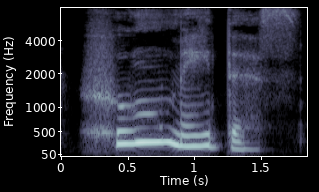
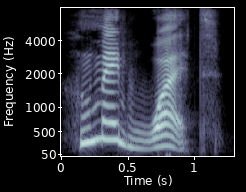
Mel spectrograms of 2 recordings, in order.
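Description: First: Sighed wonder. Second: Loud, brusque question; rude demand. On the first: King's son wonders at the shirt, sighing. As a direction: linger on each word, marvelling. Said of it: "he sighed at last". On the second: Suyatar challenges the king's son, demanding rudely. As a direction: demand it rudely, hitting the words hard. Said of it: "Suyatar demanded rudely". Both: A narrator's reading.

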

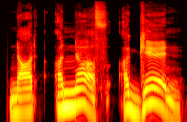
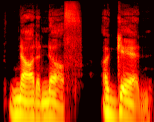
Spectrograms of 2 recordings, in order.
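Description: First: Slow, insistent voice behind the door; drawn-out, insistent command; louder, more insistent. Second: Low, restrained command; ominous low demand; voice behind the door. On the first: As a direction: press each word, slow and forceful. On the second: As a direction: intone it low from beyond the door. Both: Acted. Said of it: "louder and more insistent".

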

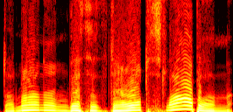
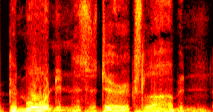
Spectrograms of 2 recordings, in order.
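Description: First: Loud high put-on greeting; altered caller voice. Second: Altered caller voice. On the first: Caller introducing himself to another person, high altered voice. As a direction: sing out a silly, high-pitched caller voice. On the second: Retold or imitated. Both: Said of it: "constantly alter my voice".

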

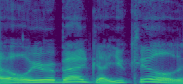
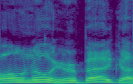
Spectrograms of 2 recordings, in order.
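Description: First: Higher, sing-song taunt of "bad guy"; mock accusing officers. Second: Higher, mocking jeer of "bad guy"; mock accusing officers. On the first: Officers accusing Kirk of murder, higher sing-song taunt. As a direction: taunt him a second time, pushing higher. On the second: Officers accusing Kirk of murder, mock jeering. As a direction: tease the accused like a cartoon crowd. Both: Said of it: "And people are like".

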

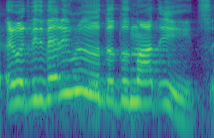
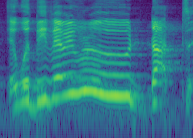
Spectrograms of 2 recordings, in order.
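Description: First: Lightly hammed-up French accent, much higher; French chef insisting gently; light French accent, more insistent; mock French chef. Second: Lightly hammed-up French accent, much higher; a playful French chef scolding; a light French accent on a polite warning; mock French chef. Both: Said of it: "this is a French chef".

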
